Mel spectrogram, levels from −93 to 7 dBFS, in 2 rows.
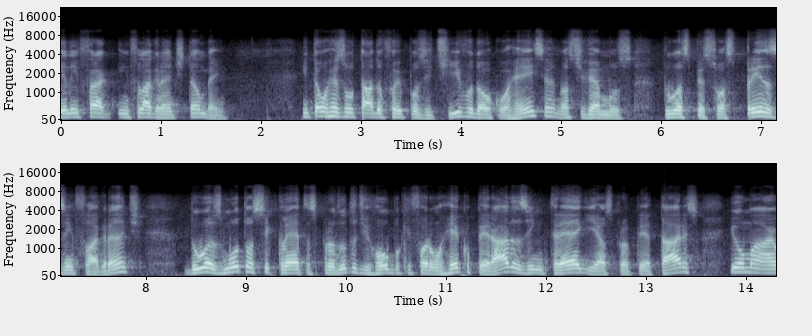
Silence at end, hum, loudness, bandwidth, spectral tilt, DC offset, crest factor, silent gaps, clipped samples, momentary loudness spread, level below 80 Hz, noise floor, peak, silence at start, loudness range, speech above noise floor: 0 s; none; -14 LUFS; 9.4 kHz; -6.5 dB/octave; under 0.1%; 14 dB; none; under 0.1%; 8 LU; -50 dBFS; -48 dBFS; 0 dBFS; 0 s; 2 LU; 34 dB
